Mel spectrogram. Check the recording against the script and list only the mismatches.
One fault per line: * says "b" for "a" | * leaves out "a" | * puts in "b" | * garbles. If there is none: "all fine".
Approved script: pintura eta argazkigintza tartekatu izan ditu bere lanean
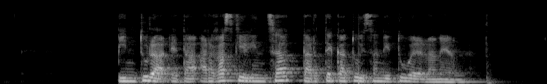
all fine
